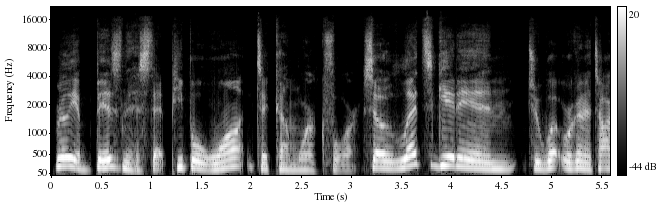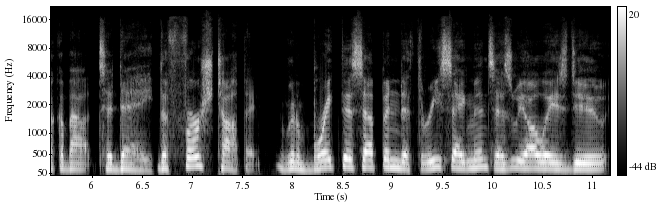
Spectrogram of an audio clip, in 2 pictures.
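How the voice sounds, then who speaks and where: A man's voice: on the high side, no room sound, clean studio sound. A man hosting a leadership podcast, giving practical business advice in a conversational, instructive way and leaning on key words for emphasis. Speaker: podcast host, leadership coach. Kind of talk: practical business advice talk to camera or mic.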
